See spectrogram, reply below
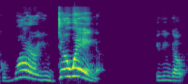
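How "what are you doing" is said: annoyed part. Acted.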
